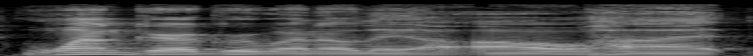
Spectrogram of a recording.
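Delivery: usual speaking voice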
